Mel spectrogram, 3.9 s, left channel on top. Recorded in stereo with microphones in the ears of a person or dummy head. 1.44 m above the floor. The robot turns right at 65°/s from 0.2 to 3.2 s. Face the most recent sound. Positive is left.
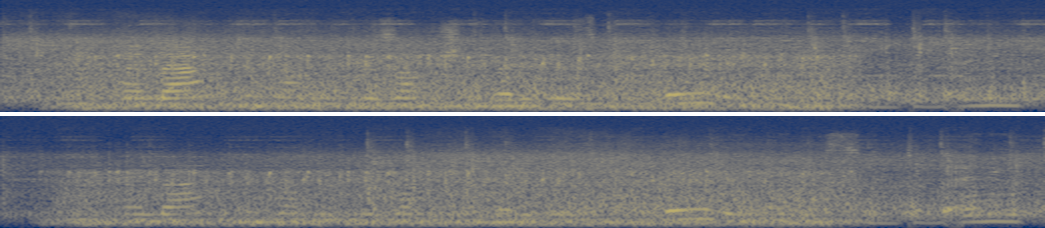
turn(degrees=-135)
